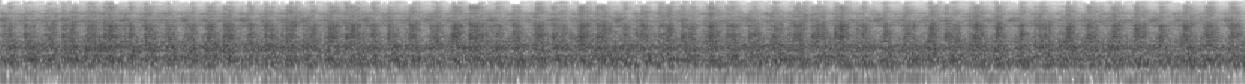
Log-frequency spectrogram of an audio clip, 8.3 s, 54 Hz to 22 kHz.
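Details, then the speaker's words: Galion T500 motor grader diesel, sat since 2007, first start after hydraulic line and radiator hose repairs: even, rapid starter churn with no firing; fuel had been left shut off after pump removal. "Alright, so I just remembered I had shut the fuel off yesterday when we were taking the pump off, so I didn't have the fuel on right there, but it really sounded like it was going to fire off there, so I got the fuel turned on now and I'm going to crank on it some more."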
